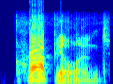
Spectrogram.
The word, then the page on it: crapulent: American English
